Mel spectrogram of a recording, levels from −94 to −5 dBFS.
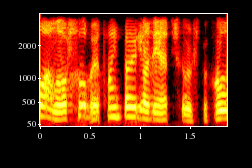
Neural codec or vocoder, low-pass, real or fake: codec, 16 kHz, 1 kbps, FreqCodec, larger model; 3.6 kHz; fake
